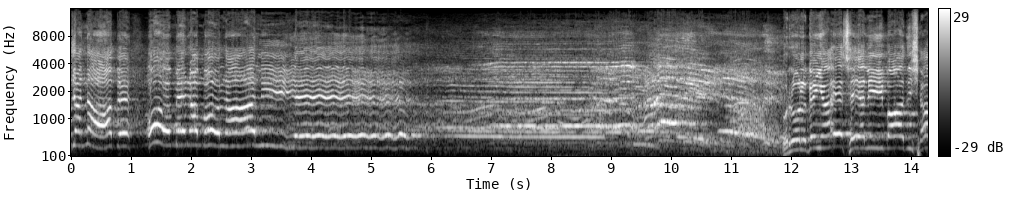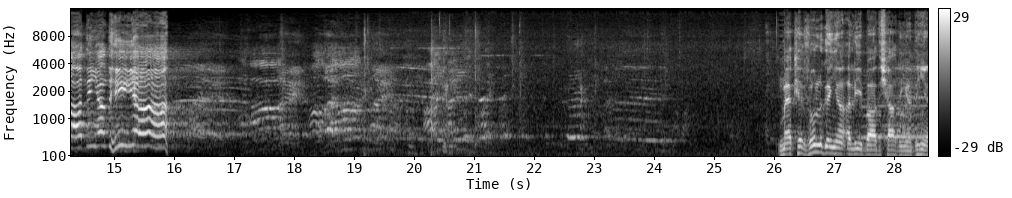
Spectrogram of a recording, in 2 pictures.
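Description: A man chants loudly in a singing voice through a microphone, in an echoing hall.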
